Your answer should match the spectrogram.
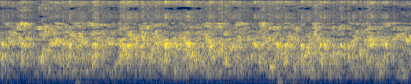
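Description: Audience applauding steadily, a dense crackle of many hands clapping.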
